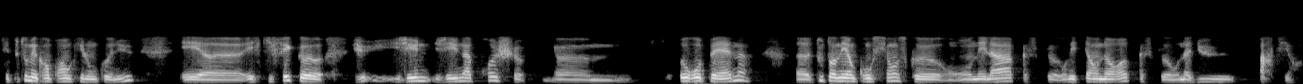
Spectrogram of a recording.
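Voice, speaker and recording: A man's voice: mid-range voice, normal speed, no echo. A man in his forties being interviewed, talking in a hesitant, reflective way with many fillers and restarts. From France. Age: 40s. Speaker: guest. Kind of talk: casual interview talk. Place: remote call from a mountain home. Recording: tinny dry phone-like line.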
